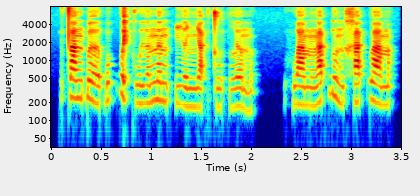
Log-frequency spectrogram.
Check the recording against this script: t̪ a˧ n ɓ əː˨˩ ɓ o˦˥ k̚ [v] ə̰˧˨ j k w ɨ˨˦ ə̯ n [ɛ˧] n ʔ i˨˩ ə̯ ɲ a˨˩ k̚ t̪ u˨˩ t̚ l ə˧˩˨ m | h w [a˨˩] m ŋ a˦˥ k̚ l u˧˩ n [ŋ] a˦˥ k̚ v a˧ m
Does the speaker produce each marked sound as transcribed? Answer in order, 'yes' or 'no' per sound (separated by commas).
yes, no, yes, no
